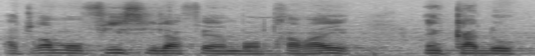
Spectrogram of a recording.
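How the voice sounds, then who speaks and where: Interviewed in Congolese-accented French, this politician from the DRC hammers his points home emphatically and repeats himself, voice rising whenever he becomes indignant. His delivery is flat and fairly quick. There's slight hiss or hum on the recording.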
